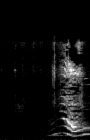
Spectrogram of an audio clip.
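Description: A one-month-old kitten being bathed lets out a single short, high meow, close and fairly quiet, after a near-silent moment.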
